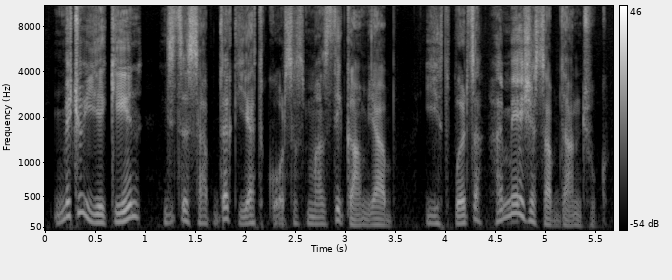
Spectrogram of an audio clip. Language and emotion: Kashmiri, happy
